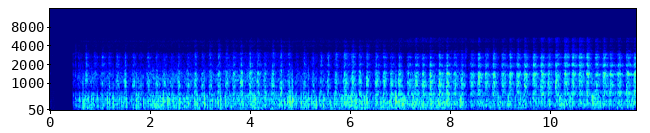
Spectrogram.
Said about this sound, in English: Well, you can tell it's a train, yes. That's the sound of the famous Durango and Silverton narrow gauge train arriving in Silverton, Colorado.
